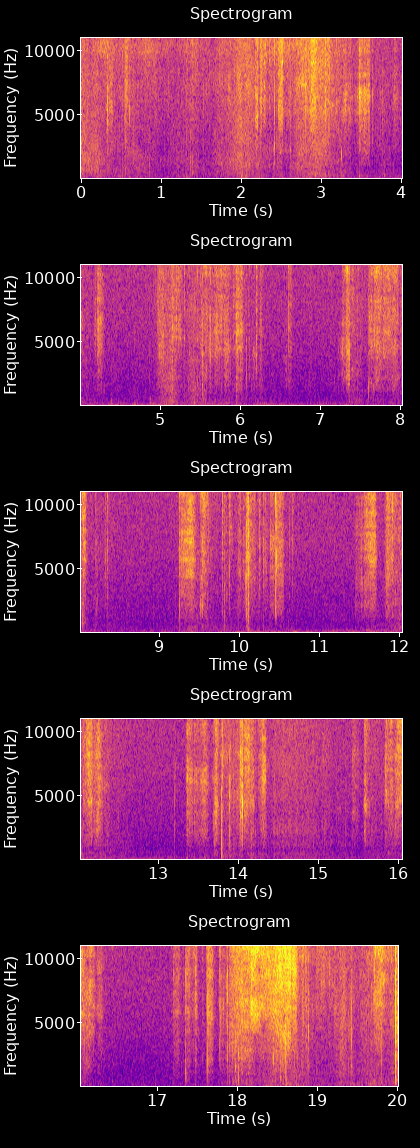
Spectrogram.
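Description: Close-miked soft rustling and brushing as a cloth tape measure is handled and laid along a bare back by fingertips, in irregular strokes with an occasional small tick. The loudest rustle comes near the end.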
